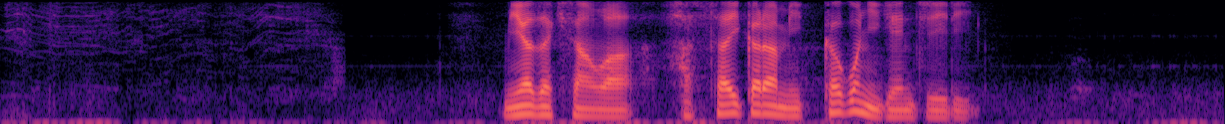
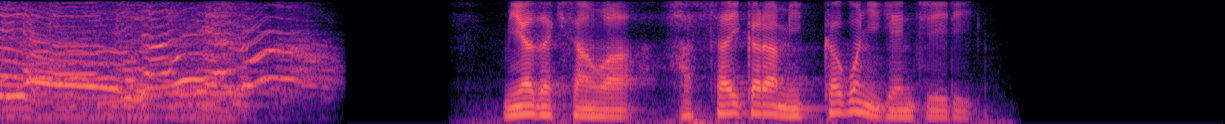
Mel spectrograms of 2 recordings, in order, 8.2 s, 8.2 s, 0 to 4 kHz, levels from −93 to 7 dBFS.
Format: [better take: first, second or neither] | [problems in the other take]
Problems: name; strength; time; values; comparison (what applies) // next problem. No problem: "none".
second | noise reduction (neural separator model SepFormer WHAM!)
